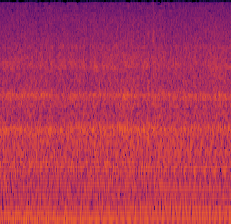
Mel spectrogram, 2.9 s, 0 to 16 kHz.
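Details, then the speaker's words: Diesel truck after water pump replacement, cold, idle raised to about 800 rpm; oil pressure won't exceed 49, owner suspects added Lucas additive. Deep, steady clatter with even rhythm, no misses or knocks; normal raised idle. "I'm going to set my idle up to about 800 that should raise that oil pressure up to around 60 I would think"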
